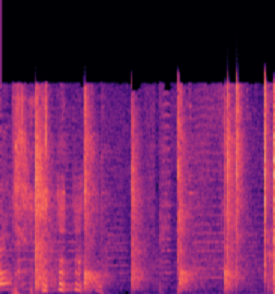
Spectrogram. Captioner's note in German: Applaus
